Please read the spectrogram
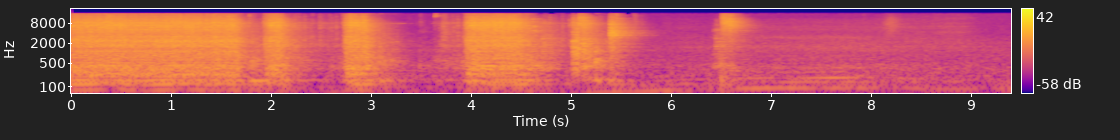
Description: A sewing machine runs followed by a clang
